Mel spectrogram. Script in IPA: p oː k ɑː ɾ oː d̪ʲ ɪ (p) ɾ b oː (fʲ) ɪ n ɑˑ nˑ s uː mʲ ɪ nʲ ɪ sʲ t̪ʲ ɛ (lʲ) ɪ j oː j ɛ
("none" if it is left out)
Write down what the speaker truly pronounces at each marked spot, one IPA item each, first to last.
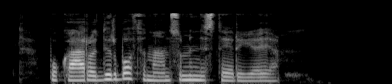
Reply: none, fʲ, ɾʲ

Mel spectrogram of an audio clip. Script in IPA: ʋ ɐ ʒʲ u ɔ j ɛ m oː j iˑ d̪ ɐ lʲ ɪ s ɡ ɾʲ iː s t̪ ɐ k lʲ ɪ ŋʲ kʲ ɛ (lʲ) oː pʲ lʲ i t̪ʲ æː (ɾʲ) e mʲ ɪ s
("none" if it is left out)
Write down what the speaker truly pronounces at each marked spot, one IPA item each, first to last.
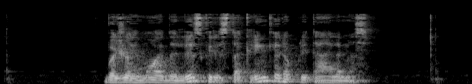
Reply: ɾʲ, lʲ

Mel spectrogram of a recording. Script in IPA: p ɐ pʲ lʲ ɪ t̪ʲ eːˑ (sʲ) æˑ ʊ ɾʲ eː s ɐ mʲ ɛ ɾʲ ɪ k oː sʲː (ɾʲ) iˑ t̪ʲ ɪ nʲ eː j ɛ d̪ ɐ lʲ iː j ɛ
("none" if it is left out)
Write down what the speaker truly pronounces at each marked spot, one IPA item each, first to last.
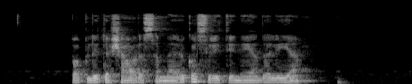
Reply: ʃʲ, ɾʲ

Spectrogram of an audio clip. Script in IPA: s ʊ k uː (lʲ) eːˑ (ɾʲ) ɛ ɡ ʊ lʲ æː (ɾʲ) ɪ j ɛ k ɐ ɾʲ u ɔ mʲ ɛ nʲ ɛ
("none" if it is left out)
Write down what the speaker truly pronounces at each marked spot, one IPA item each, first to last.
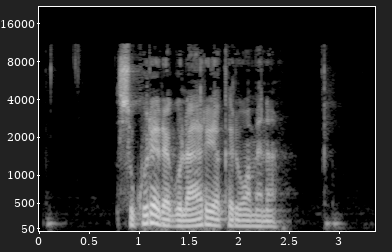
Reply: ɾʲ, ɾʲ, ɾʲ

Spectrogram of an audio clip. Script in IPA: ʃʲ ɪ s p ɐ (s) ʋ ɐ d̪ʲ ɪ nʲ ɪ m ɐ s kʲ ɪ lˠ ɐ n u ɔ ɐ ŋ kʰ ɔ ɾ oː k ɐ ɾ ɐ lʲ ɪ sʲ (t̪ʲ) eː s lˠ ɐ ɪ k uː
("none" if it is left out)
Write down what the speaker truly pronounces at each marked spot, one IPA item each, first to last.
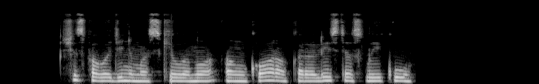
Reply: none, t̪ʲ

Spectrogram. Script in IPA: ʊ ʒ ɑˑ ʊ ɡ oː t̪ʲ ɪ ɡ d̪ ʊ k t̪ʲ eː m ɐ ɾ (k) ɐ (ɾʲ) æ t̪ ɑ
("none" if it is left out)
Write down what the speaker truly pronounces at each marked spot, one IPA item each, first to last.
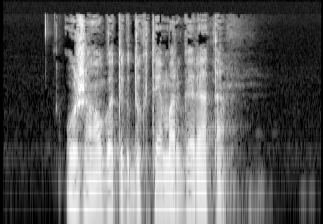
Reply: ɡ, ɾʲ

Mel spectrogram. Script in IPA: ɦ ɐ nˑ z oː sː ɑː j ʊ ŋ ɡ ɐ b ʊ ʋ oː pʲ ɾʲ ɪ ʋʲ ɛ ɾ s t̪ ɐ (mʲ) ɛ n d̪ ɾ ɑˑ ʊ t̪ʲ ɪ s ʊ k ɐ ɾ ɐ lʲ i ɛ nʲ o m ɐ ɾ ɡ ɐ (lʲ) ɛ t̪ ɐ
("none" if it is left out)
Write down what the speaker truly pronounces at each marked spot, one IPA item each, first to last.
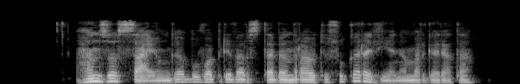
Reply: bʲ, ɾʲ

